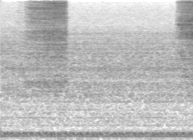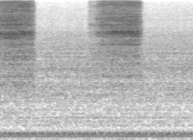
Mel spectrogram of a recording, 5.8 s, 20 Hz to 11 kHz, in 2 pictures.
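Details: Young captive Indian scops owls, chicks hatched on 12 and 14 May 2014, give three rasping, noisy hisses, each under a second, spaced roughly every 1.7 seconds, above a constant low hum.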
